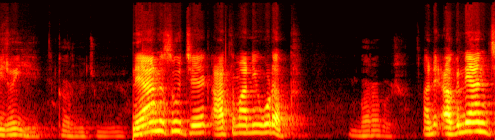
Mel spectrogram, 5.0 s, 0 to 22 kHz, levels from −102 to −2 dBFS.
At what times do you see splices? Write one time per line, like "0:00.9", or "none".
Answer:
0:01.3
